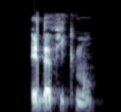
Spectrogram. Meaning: edaphically
- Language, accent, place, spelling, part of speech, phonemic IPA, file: French, France, Lyon, édaphiquement, adverb, /e.da.fik.mɑ̃/, LL-Q150 (fra)-édaphiquement.wav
